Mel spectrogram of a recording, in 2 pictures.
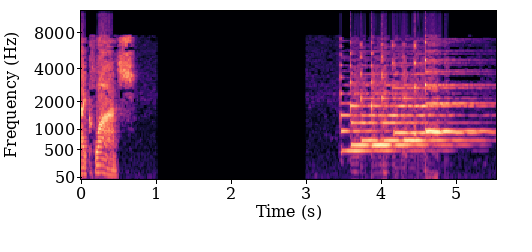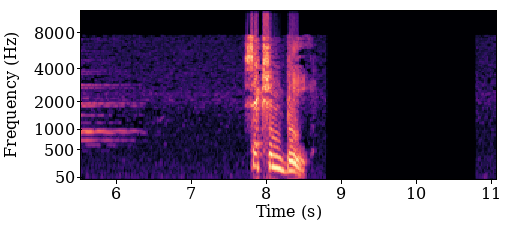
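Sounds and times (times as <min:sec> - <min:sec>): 
speech: 0:00.2 - 0:00.8, 0:07.7 - 0:08.7
electronic school bell ringing: 0:03.5 - 0:06.4.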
